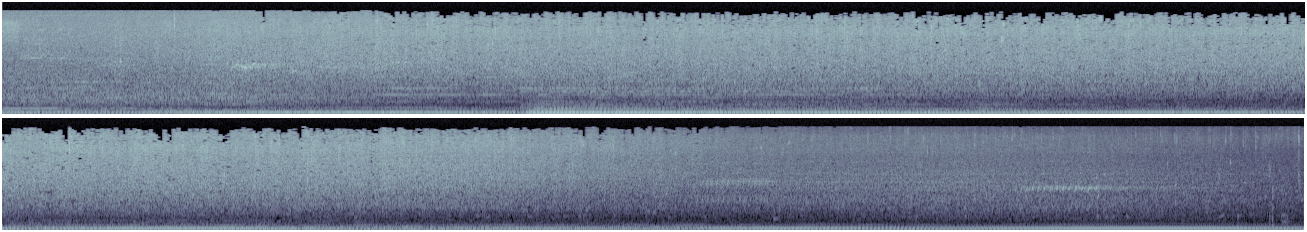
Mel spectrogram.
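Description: A low, sustained ambient music drone over a steady wash of running river water. The drone swells louder about five seconds in and then holds.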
